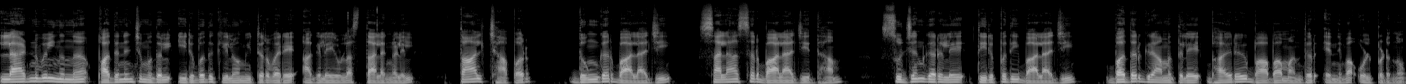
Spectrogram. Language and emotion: Malayalam, neutral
